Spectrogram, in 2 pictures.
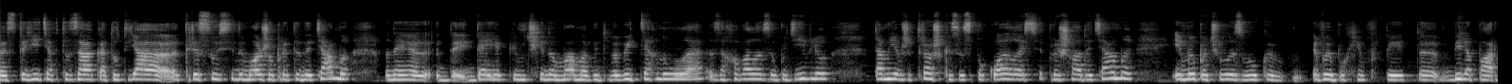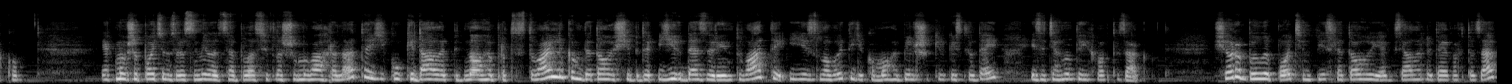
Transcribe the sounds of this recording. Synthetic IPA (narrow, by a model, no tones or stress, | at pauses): st̪ɔjitʲɐwt̪ɔzɑkɐt̪ut̪jat̪ɾʲɪsusʲinemɔʒʊpɾɪt̪ɪd̪ɪtʲːamɪ | menɛd̪ɛjɐkɪmt͡ʃɪnɔmːɑmɐʋʲiʋɪtʲːɐɦnulˠɐzɐxɔʋɑlˠɐzɐbʊdʲiwlʲʊ | t̪ɑmjawʒɛt̪ɾɔʃkɪzɐspɔkɔjɪlˠɐsʲɐpɾɪjʃlˠɑd̪ɪtʲːamɪ | imɪpɔt͡ʃulˠɪzʋukɪʋɪbʊxʲiwpʲid̪̥bʲilʲɐpɑrkʊ | jɐkmɪwʒɛpɔtʲimzrɔzʊmʲilˠɪt̪sɛbʊlˠɑsʲit̪lˠɐʃʊmɔʋɑɦɾɐnɑt̪ɐjɐkukʲɪd̪ɑlˠɪpʲid̪nɔɦɪpɾɔt̪e̥st̪ʊʋɑlʲnɪkɐmd̪lʲɐt̪ɔɦɔʃt͡ʃɔb̪jixd̪ɛzɔɾʲient̪ʊʋɑt̪ɪʔizlˠɔʋɪt̪ɪjɐkɔmɔɦɐbʲilʲʃʊkʲilʲkʲisʲtʲlʲʊd̪ɛjizɐtʲɐɦnut̪ɪjixʋɐwt̪ɔzɑk | ʃt͡ʃɔɾɔbɪlˠɪpɔtʲimpʲisʲlʲɐt̪ɔɦɔjɐkʋzʲɑlˠɐlʲʊd̪ɛjʋɐwt̪ɔzɑk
